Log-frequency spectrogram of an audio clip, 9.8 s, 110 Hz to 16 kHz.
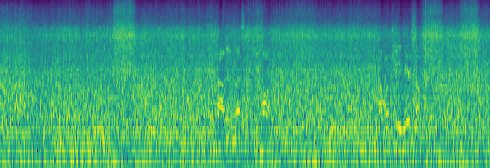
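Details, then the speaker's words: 1991 Jeep Grand Wagoneer V8 first start in several years after a new starter was fitted: loud, rough-edged steady roar with some clatter; it keeps running until it shuts off, possibly out of gas. "it may have just easier it turned itself off or it ran out of gas but it ended all right well it runs"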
